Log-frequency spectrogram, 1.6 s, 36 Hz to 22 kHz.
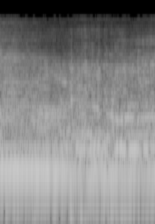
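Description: A race car in a 2012 Gaúcho endurance race roars past with a steady, loud engine drone and a slight pitch shift, no talk over it.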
